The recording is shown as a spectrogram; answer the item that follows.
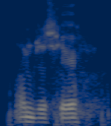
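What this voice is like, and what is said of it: Flat, depressed-sounding voice. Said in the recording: “He sounds very depressed.”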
